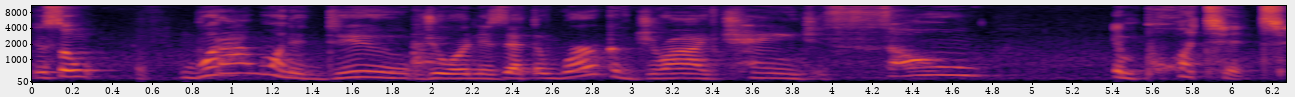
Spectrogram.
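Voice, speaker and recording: Heard over noticeable background noise, a woman with an American accent and a fairly high pitch speaks at a fairly slow pace in an animated tone, with very wide pitch swings and big swings in loudness. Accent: occasional Southern. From Detroit, Southern family roots. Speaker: nonprofit executive director, moderator. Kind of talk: onstage moderated conversation. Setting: stage with audience.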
